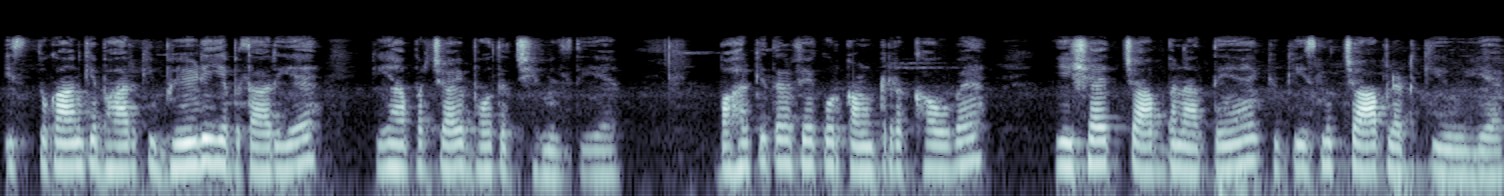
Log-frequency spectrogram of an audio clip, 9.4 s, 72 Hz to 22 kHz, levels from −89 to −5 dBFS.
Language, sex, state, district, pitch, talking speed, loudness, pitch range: Hindi, female, Haryana, Rohtak, 160 Hz, 240 wpm, -21 LUFS, 155-175 Hz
